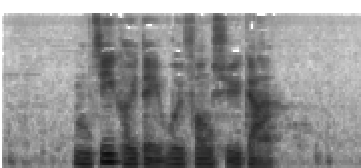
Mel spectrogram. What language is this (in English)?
Cantonese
